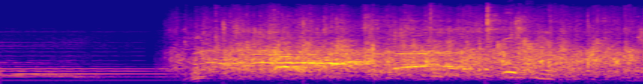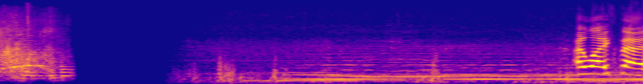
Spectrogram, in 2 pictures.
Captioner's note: cheering and applause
